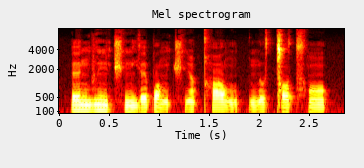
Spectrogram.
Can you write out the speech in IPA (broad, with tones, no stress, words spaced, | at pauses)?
ɛ˦ŋvĩ˦˨t͡ʃʰĩ˦˨ jɛ˦pɔ˨ŋt͡ʃʰĩ˨˦ qʰɔ˦˨ŋ | nɤ˨ǀɔ˦ t͡sʰɔ̃˦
